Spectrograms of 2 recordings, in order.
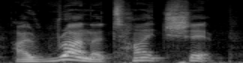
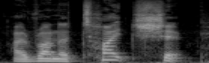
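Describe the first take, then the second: First: The word run is stressed. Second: The word run is not stressed.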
